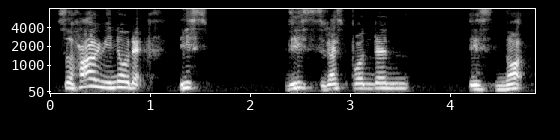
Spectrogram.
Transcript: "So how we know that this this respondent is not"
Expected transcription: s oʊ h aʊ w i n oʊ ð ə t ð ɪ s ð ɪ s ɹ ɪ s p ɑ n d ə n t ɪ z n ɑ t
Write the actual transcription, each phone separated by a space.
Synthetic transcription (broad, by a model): s oʊ h aʊ w i n oʊ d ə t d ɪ s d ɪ s ɹ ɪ s p ɑ n d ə n ɪ s n ɑ t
